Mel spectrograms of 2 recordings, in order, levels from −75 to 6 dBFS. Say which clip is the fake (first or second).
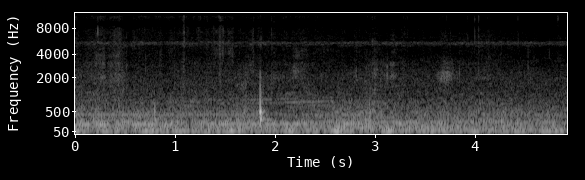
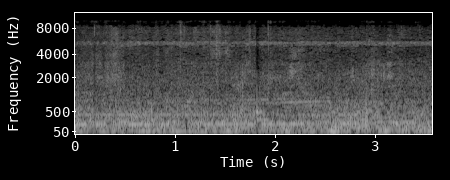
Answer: first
